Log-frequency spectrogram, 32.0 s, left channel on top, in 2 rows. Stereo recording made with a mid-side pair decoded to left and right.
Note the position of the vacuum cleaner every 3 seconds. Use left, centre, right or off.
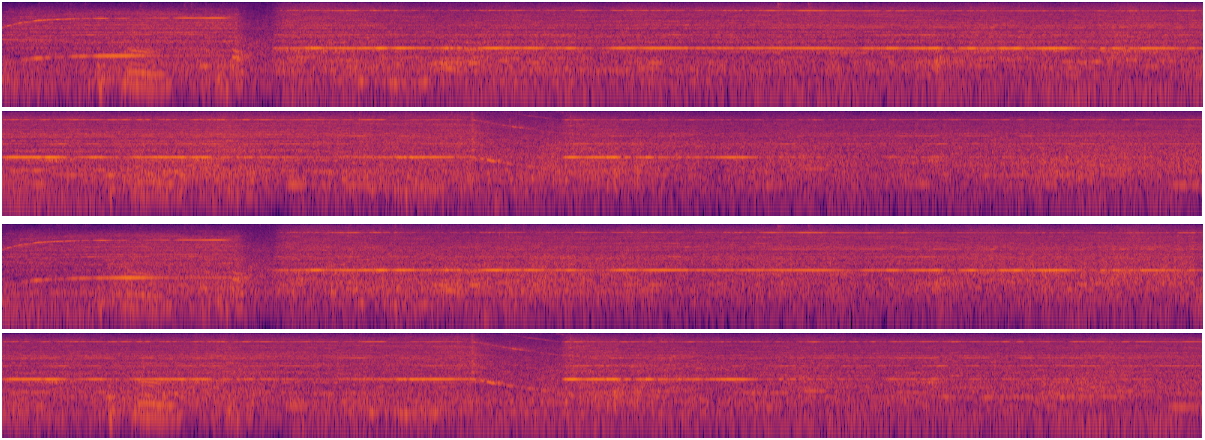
left, left, left, left, left, left, left, centre, right, right, right.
